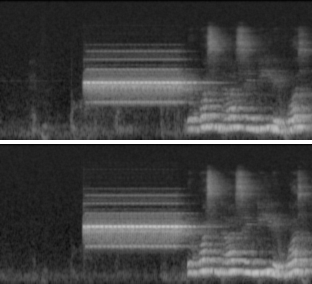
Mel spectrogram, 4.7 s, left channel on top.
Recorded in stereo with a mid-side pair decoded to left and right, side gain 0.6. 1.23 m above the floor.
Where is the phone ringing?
50° right, 0.9 m.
